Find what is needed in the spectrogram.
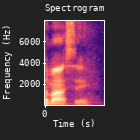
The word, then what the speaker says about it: Tomasi: I'm so glad that you pronounced your name for me because I was saying Thomas I. – Yeah, a lot of people do. Yeah. Or Thomas I. Like, Thomas I? – Yeah. – Like, I am Japanese and I'm not. – Yeah. – I'm very so Italian. It's Tomasi.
